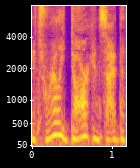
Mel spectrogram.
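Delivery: speaking in a whisper. Whispering in a dark movie theater scene. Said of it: "Why are you whispering?".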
